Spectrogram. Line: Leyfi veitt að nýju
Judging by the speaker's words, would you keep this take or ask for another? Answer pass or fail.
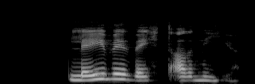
pass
